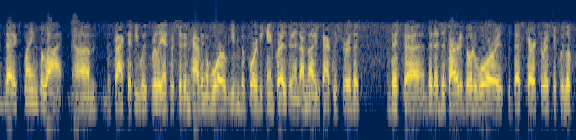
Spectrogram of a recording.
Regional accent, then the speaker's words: United States; Well, I say this as an American more than as a partisan

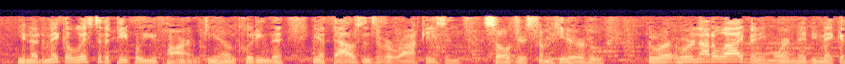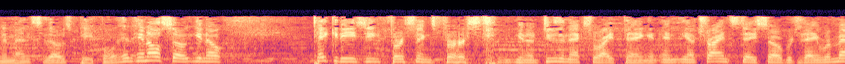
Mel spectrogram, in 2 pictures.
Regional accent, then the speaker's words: Albuquerque, New Mexico, United States; Albuquerque, New Mexico.

